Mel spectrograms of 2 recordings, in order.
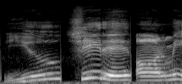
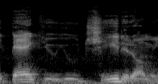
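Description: First: Outraged shout. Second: Said in the usual way. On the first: Real, not acted. Ranting about cheating. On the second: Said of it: "and even say".

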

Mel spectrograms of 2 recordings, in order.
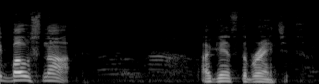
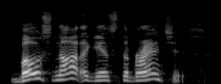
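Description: First: "Boast not" punched, "against the branches" dropping away; call for repeat. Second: Slow, drawn-out stress on "boast not against the branches"; slow emphasis. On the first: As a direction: hit "Boast not" then let it fall for the crowd to echo. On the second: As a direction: lean hard on "boast" and drag it slowly. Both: Shown as a demonstration. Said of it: "Somebody say".

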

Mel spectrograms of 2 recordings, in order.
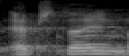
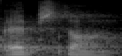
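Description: First: Epstein, second syllable with a long front vowel, not "-stine"; Epstein as "EP-steen". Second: Epstein, second syllable said "stine". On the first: Sergeant needles the soldier over his name, Epstein ending "-steen". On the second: Sergeant needles the soldier over his name, Epstein ending "-stine". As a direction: say Epstein with the ending rhyming with "wine". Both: Acted. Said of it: "is it Epstein or Epstein".

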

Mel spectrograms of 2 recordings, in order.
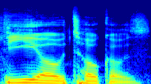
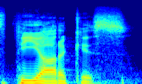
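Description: First: Theotokos as thee-oh-TOH-kohs, slow, falling at the end; corrected pronunciation. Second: Theotokos as thee-AH-tuh-kus, short weak vowels; botched pronunciation. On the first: Host repeats the corrected title back, slow Theotokos as thee-oh-TOH-kohs. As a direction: draw out Theotokos with full long O's. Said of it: "How do you pronounce it". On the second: Host admits botching the film title, mispronounced Theotokos as thee-AH-tuh-kus. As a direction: say Theotokos slowly with a short AH and reduced endings. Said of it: "I always botch this". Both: Shown as a demonstration.

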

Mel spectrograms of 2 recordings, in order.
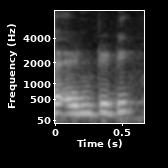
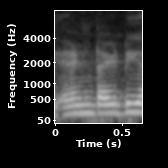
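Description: First: "एंटिटी" said EN-ti-tee; short "i" in the middle of "एंटिटी"; standard pronunciation. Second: "एंटाइटी" said en-TIE-tee; alternative pronunciation. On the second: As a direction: middle of "एंटाइटी" rhymes with "tie". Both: Shown as a demonstration. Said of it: "इसको एंटाइटी भी बोलते".

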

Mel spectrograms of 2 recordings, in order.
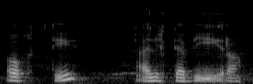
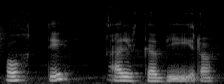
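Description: No difference in how they are said.

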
